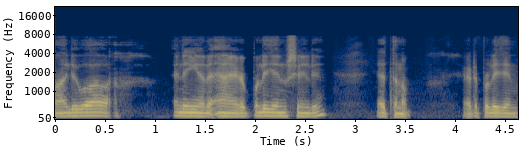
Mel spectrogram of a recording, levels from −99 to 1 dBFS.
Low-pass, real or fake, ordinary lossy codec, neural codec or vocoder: none; fake; none; codec, 16 kHz, 1 kbps, FunCodec, trained on LibriTTS, 50 frames a second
